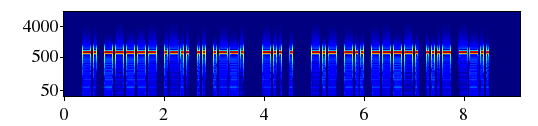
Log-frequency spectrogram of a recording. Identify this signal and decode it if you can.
Morse code, heard as a keyed tone, about 22 wpm, 700 Hz. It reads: N0LIP DE KD9VZ
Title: USA Callsign DE Callsign - 5 Characters - 22wpm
